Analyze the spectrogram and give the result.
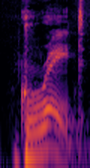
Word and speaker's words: great: U como great. Fijaos la R de great como trae una U. Great. She's a great cook. La T de great casi no se dice.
